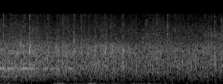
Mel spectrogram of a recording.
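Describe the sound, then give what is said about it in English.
An audience applauds steadily, a dense wash of many hands clapping at an even level with no clear breaks, filling the whole stretch without any voices on top. “You must see some, you must know that you are looking at something you must be clapping for every day of your life.”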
